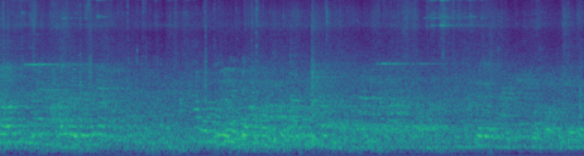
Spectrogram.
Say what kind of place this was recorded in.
subway station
